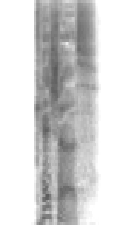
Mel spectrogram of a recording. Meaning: genitive of Kescher
- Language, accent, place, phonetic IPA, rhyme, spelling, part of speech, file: German, Germany, Berlin, [ˈkɛʃɐs], -ɛʃɐs, Keschers, noun, De-Keschers.ogg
